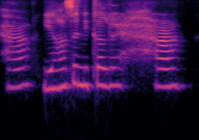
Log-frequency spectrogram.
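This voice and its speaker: A woman's voice: fairly high pitch, moderate pace, mellow. A woman teaching Quran recitation in an online lesson, explaining patiently step by step over a diagram and mixing in English terms.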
